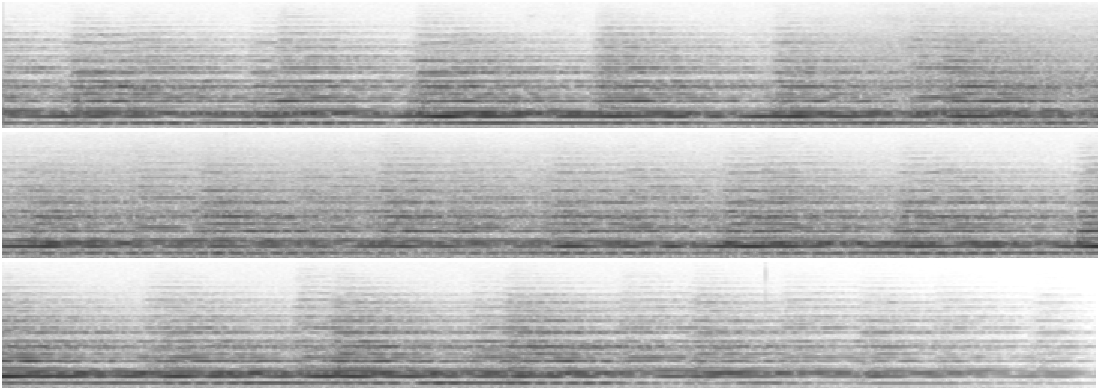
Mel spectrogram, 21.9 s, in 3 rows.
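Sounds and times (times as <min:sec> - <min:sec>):
two bells ringing: 0:00.0 - 0:19.8.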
